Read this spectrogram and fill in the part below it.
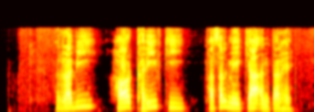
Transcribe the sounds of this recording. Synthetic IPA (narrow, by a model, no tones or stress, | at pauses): ɾɐbi | ɔːɾkʰɐɾiːbki | fɐsəlmẽkjaːɐ̃nt̪əɾɦɛː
